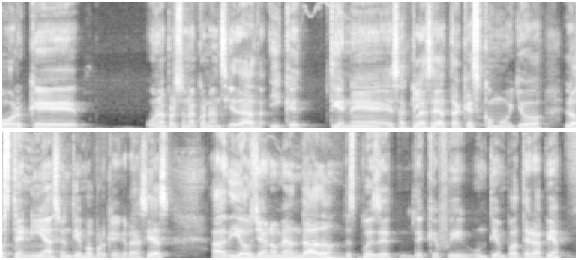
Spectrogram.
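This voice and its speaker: With a Mexican accent, a man speaks at a fairly high pitch and a moderate pace, his intonation fairly even and loudness very even, in a very clean recording with a silent background. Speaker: podcast co-host. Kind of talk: casual chat. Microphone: new microphone.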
